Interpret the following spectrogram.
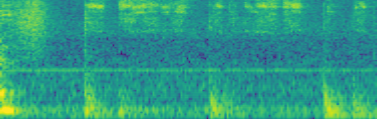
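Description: Pen strokes on an interactive whiteboard as letters are written: a few short scratches and taps, about one every second, over a faint steady high hum.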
